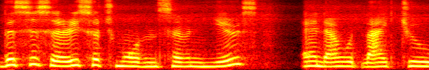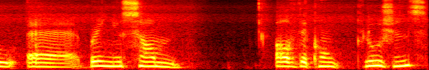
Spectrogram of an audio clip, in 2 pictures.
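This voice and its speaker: The pace is very slow. Intonation remains fairly even throughout. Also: woman. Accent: Greek. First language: Greek. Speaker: conspiracy researcher. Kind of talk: presentation. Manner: halting.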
